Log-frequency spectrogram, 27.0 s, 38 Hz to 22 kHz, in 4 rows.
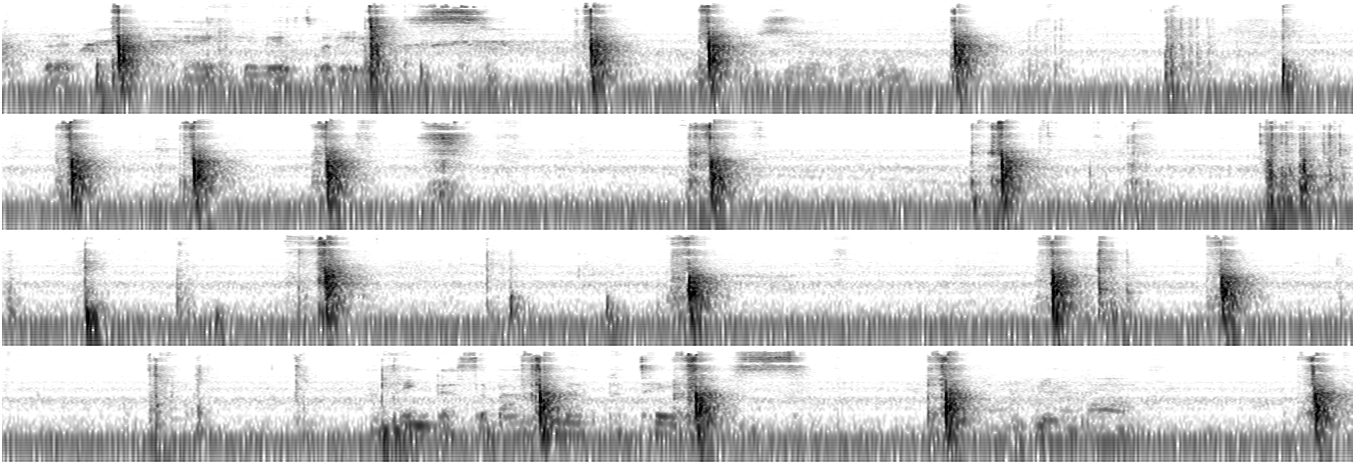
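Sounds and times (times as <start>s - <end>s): knife chopping on cutting board: 0.0s - 0.8s, 1.8s - 2.2s, 2.9s - 3.8s, 4.7s - 8.6s, 10.2s - 10.6s, 11.6s - 12.0s, 13.1s - 15.4s, 16.0s - 17.2s, 18.7s - 19.9s, 22.2s - 24.0s, 24.9s - 25.2s, 26.8s - 27.0s
steady low hum: 0.0s - 27.0s.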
